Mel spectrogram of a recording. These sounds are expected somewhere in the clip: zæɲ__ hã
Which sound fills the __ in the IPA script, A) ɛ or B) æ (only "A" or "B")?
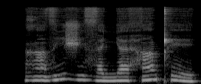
B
